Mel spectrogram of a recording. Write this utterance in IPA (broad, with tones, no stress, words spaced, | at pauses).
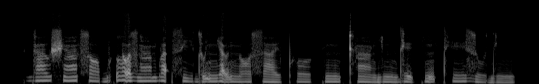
ɡa˦ʊ̯ʃã˦ sʰɔ˨bʊ˦ʔlɔ̰˦˨ zã˦ bä˦ʔsʰi˨do̰˦˨ ɲa̰˦˨ʊ̯ nɔ˨sʰa˨ɪ̯pʰo˨ʊ̯ kĩ˨kʰã˨ɡĩ˨ dḛ˦˨ɪ̯kĩ˦˨ tʰe˦ zu˨dĩ˨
